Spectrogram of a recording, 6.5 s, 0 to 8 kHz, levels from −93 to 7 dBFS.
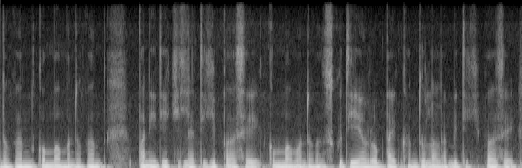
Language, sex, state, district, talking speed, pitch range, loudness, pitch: Nagamese, male, Nagaland, Kohima, 190 wpm, 95-105 Hz, -15 LUFS, 95 Hz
